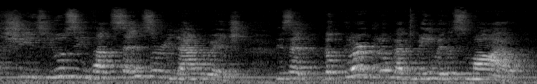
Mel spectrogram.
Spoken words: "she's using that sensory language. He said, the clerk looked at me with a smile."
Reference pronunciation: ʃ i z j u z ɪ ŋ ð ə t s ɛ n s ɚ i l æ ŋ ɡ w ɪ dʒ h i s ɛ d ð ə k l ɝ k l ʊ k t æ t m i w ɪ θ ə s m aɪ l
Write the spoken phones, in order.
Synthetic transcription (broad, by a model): ʃ i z j u z ɪ ŋ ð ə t s ɛ n s ɚ i l æ ŋ ɡ w ɪ dʒ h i s ɛ d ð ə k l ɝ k l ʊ k æ t m i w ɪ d ə s m aɪ l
